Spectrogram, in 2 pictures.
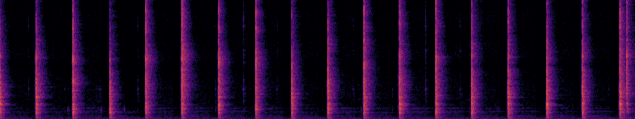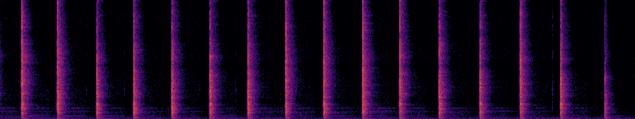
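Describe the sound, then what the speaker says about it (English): Rubber mallet tapping a bell housing onto a truck transmission input shaft, a long even series of about thirty sharp knocks roughly every half second, close and clear with no talking. "so I'm going to grab the rubber mallet."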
